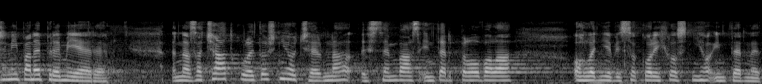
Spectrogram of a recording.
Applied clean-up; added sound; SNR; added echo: none; none; none; none.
